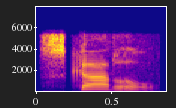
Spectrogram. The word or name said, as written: scuttle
